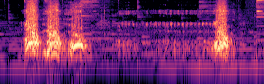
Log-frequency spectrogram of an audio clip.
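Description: dog barking

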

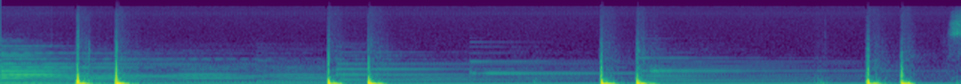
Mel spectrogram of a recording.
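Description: heartbeat

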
